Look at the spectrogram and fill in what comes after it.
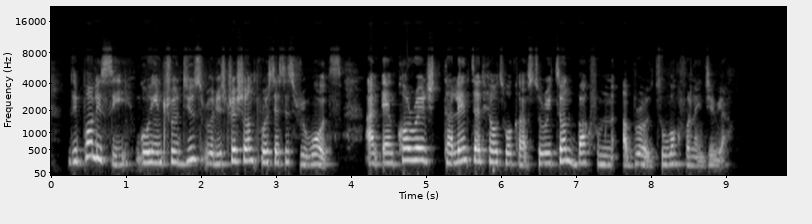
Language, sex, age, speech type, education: Nigerian Pidgin, female, 15-29, spontaneous, tertiary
